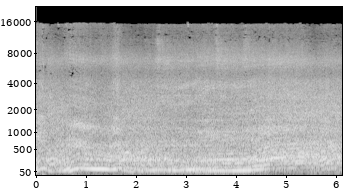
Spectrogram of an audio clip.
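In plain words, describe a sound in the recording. A monster truck engine roars loudly, revving up and down.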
